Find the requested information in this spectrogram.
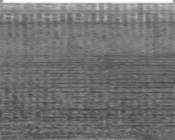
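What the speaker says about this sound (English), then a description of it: "A helicopter flies over the Badlands." Helicopter flying over the Badlands, a continuous dense rotor and engine rumble, loud and steady throughout without any voices.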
